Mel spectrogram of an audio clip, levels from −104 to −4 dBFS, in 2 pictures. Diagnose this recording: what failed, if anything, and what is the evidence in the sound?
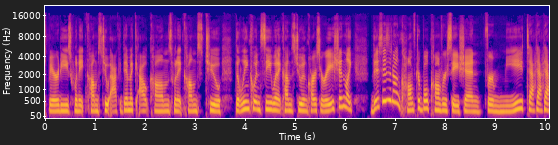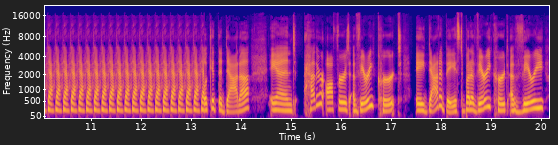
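From 9.82 s to 13.26 s, after "conversation for me to", a broken-record loop repeats one 153 ms fragment 22 times before "at the data". A stalled playback or stream buffer likely resent its last block. Unlike a dropout, no silence occurs, but that audio is lost.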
